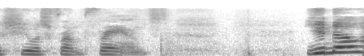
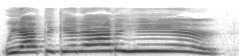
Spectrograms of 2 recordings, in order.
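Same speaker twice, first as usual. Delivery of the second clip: panicked scream, much higher and louder; 10 semitones higher, 8 dB louder than usual. Retold or imitated. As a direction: shriek it out in a panic. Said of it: "hear Minnie scream".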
